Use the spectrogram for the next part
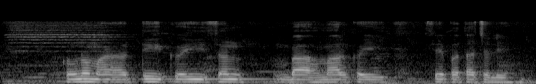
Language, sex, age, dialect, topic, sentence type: Bhojpuri, male, 18-24, Southern / Standard, agriculture, question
